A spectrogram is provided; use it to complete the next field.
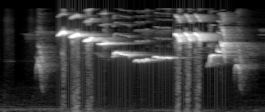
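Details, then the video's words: Sunda blue robin song directed at a rival: clicks lead into long, gliding high whistles that drop in pitch, followed by quick sharp strokes and a downslurred note. "kicau tledekan gunung mencari lawan"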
